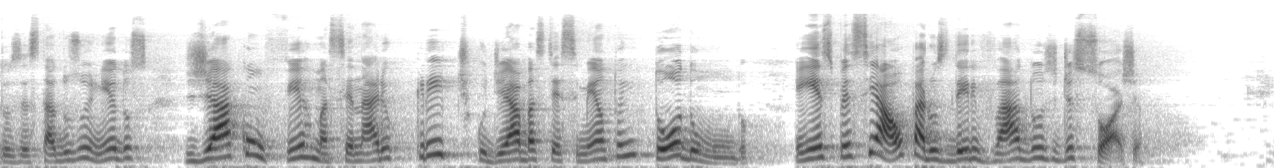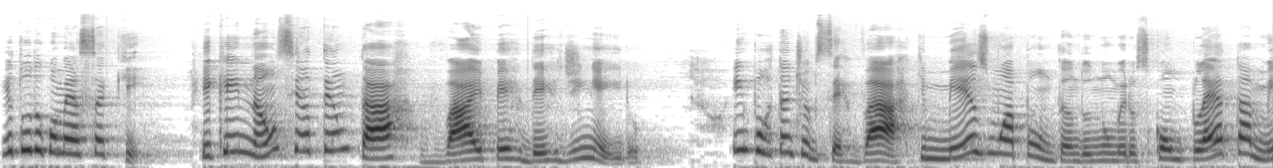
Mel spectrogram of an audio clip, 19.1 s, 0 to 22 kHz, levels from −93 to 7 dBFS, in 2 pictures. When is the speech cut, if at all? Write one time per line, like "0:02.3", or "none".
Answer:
0:11.0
